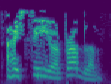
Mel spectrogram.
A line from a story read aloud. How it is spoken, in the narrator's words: said with a laugh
